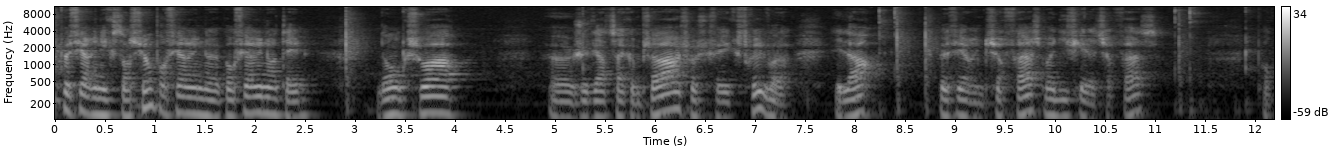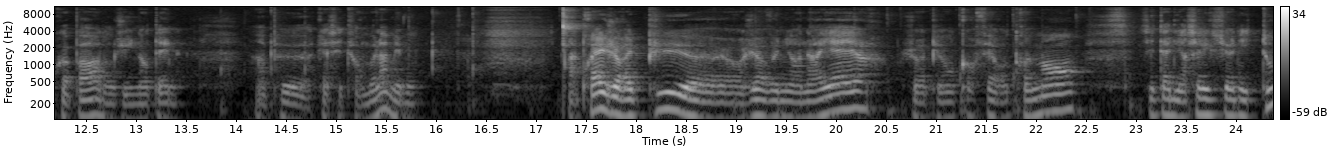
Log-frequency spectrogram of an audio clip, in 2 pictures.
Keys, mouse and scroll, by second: 0.0 middle click, 3.1 scroll up 2, 3.5 middle click, 6.3 e, 9.4 s, 11.5 Tab, 12.0 middle click, 14.1 Tab, 14.4 middle click, 15.0-15.8 scroll up 2, 16.0 shift+middle click, 19.5 ctrl+z, 19.8 ctrl+z, 20.2 ctrl+z, 20.5 ctrl+z, 21.2 ctrl+z, 21.8 ctrl+z, 22.4 ctrl+z, 23.5-23.8 scroll up 2.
